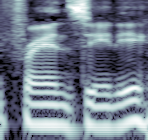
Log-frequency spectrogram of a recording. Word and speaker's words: Franzini: Franzini, who's also a co-owner and CEO. Did I pronounce that correct?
